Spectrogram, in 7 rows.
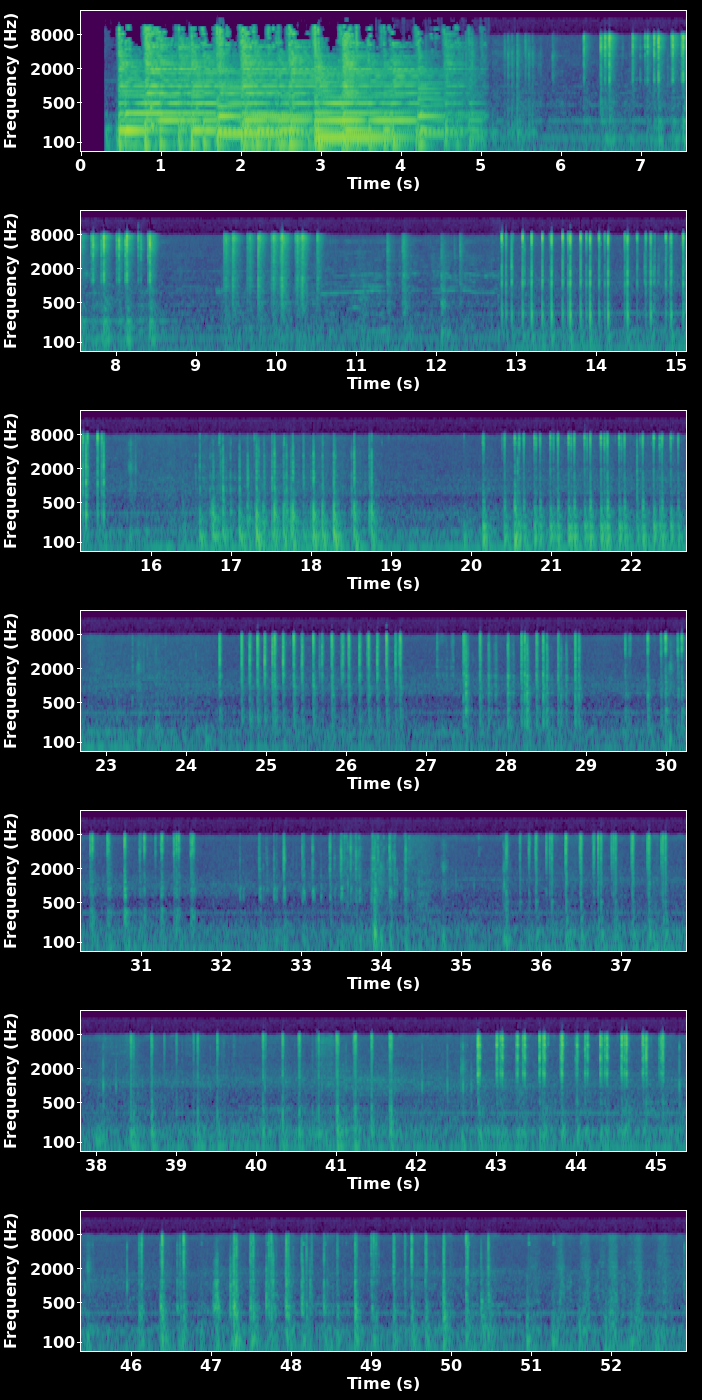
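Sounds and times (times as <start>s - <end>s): fingernails tapping on plastic: 6.3s - 8.5s, 11.5s - 15.5s, 16.6s - 18.9s, 19.9s - 22.7s, 24.4s - 31.7s, 38.4s - 41.8s, 42.6s - 51.4s.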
